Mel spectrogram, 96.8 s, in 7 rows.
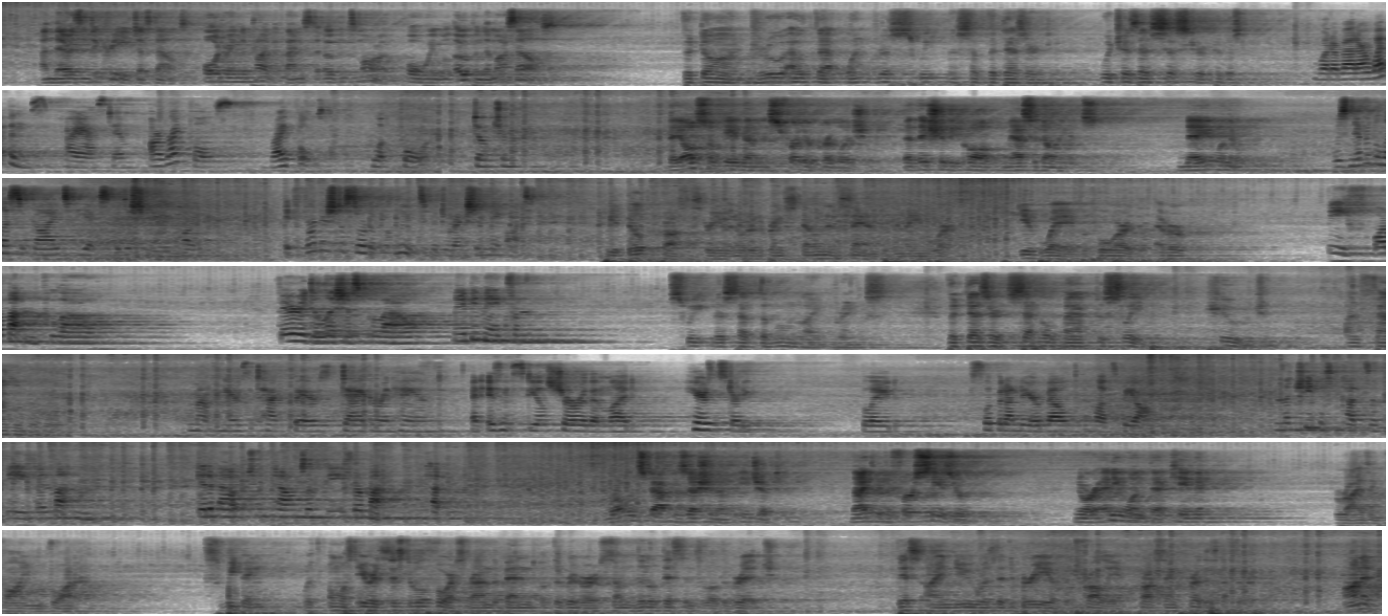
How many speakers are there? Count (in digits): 7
